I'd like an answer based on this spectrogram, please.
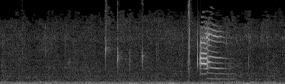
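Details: Domestic cats meowing and craving attention from their owner: one short harmonic meow that rises and then falls, about half a second long, over a steady low hum, with a few faint clicks before it.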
